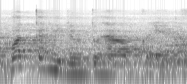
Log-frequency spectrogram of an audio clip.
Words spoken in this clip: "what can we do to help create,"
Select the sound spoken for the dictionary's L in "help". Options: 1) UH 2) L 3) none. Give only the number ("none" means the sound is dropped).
3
